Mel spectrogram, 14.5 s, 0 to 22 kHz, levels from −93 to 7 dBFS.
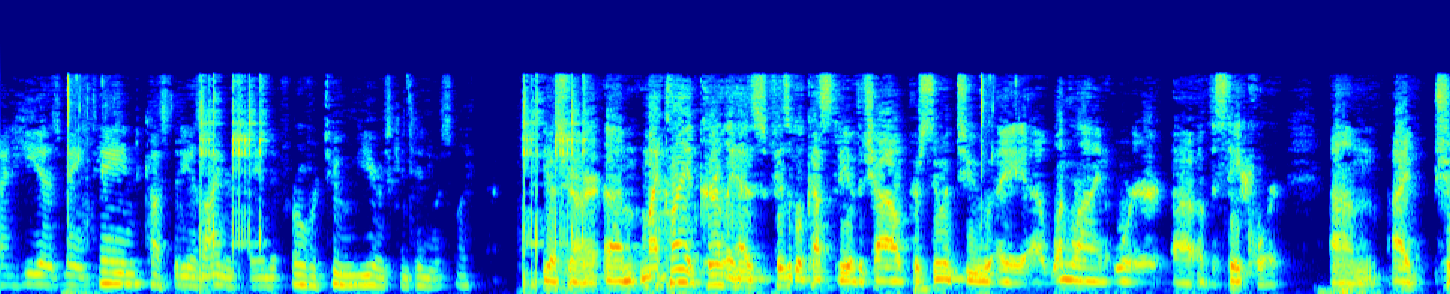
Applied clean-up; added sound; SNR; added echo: classical method log-MMSE.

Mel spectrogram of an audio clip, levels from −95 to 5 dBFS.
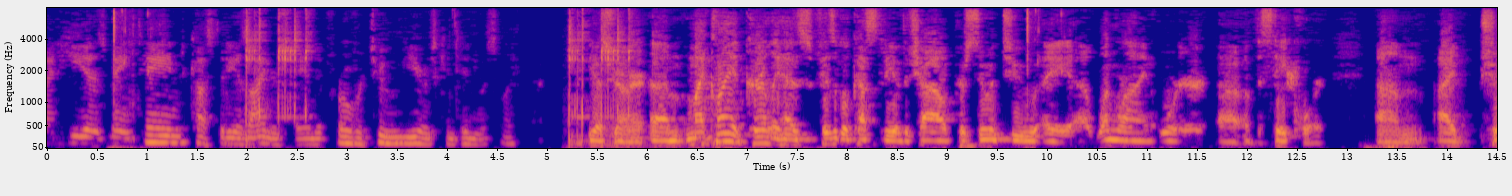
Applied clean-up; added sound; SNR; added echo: classical method Wiener filter.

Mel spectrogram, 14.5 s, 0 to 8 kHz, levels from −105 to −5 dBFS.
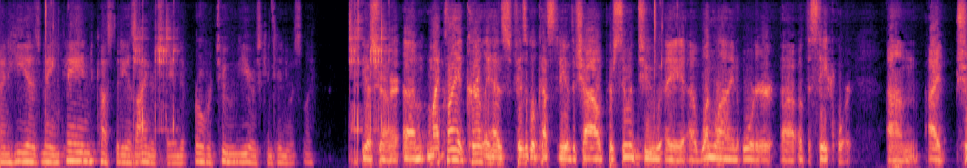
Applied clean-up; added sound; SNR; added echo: neural mask model RNNoise.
